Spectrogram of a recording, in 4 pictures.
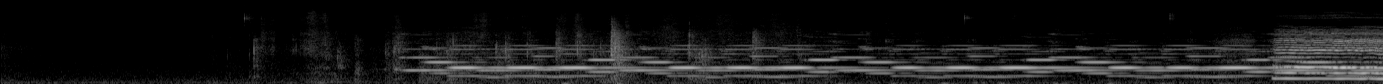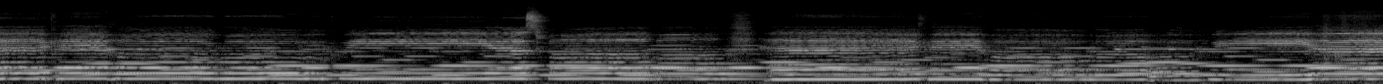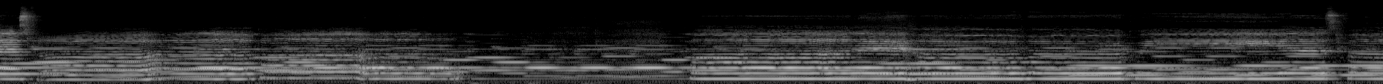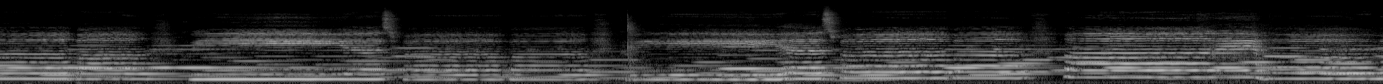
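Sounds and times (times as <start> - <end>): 
tenor singing: 4.0 - 55.3.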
